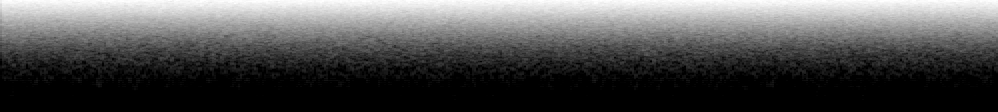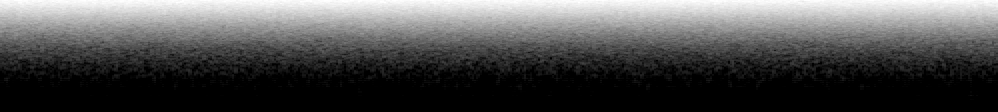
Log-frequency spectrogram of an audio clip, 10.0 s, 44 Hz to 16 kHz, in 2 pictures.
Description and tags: Violet Noise 10 seconds
Noise, Radio, Violet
